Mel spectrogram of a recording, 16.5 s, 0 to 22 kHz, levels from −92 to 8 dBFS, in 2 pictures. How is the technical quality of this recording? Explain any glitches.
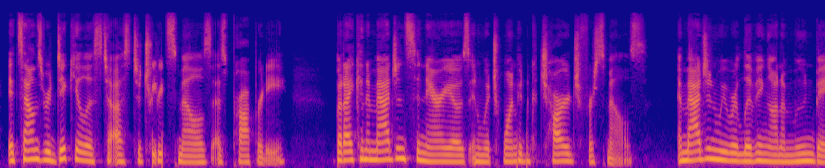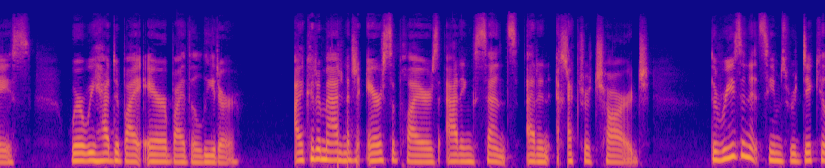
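The speech has four brief garbled spots, each caused by frames out of order. They fall at 1.52–1.62 s, after "ridiculous to us to"; 5.17–5.36 s, after "scenarios in which one"; 11.62–11.82 s; and 13.83–14.03 s, after "adding cents at an". At each spot two adjacent blocks were decoded in swapped order, 48 ms each in the first and 96 ms each in the others. The halves play exchanged, giving a jumbled flutter. No time goes missing.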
